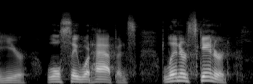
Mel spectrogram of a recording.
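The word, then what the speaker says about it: Lynyrd Skynyrd: Leonard Skinner, pronounced Leonard Skinner, $36.99.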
